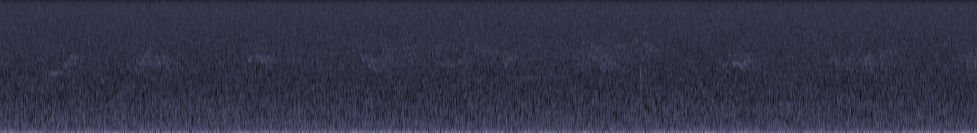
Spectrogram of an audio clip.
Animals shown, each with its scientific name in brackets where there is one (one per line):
Red-eyed Vireo (Vireo olivaceus)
